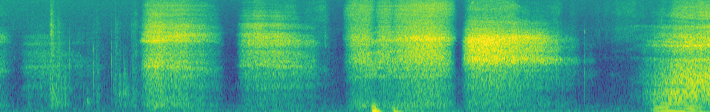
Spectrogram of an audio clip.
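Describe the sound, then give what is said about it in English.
Soft, airy breaths blown against skin in an intimate setting: several slow, hissing exhalations in a steady rhythm, moderately loud, with no talking. “My breath against your skin.”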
